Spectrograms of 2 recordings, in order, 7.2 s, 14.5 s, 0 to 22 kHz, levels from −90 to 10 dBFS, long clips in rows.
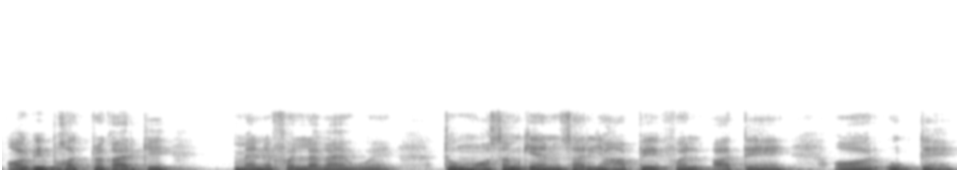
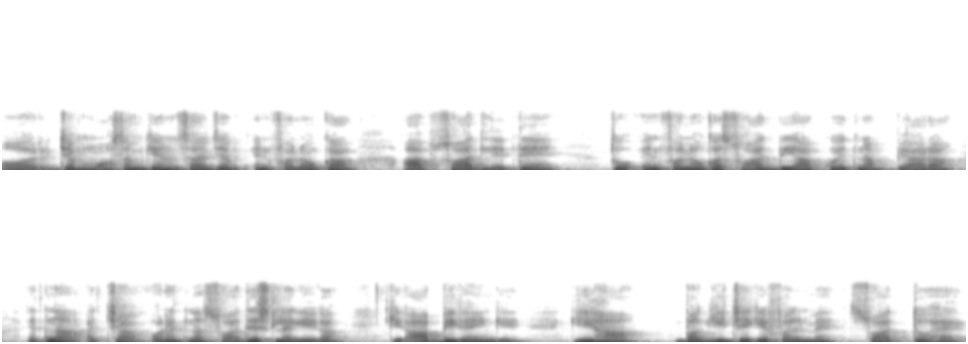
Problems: background sounds at intervals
